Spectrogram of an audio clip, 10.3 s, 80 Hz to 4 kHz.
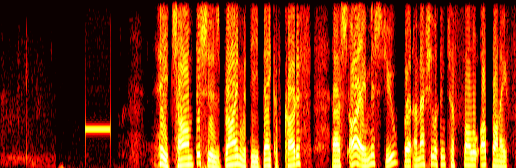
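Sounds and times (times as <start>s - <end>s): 
answering machine beep: 1.7s - 2.2s
speech: 3.2s - 10.3s.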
